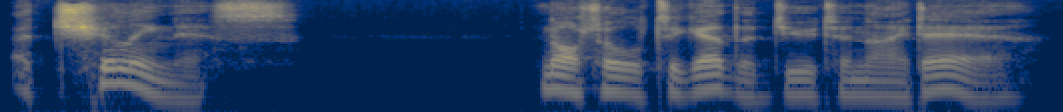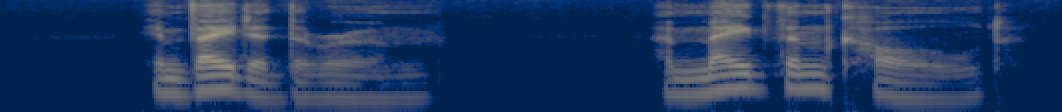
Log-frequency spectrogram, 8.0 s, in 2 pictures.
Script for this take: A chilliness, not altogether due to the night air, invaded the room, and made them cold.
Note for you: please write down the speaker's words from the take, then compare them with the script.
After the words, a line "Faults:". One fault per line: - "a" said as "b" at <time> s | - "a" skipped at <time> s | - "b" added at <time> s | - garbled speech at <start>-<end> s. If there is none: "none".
A chilliness, not altogether due to night air, invaded the room, and made them cold.
Faults:
- "the" skipped at 3.2 s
